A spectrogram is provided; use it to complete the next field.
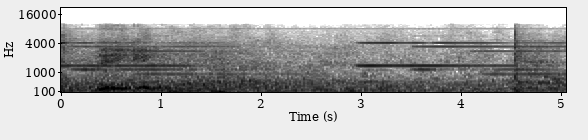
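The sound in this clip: An electric chamber bell rings in a parliament hall before a vote, thin, steady, high-pitched tones sounding in two stretches, with a voice speaking briefly near the start.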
